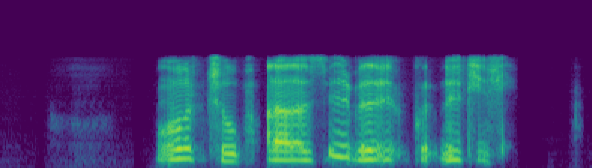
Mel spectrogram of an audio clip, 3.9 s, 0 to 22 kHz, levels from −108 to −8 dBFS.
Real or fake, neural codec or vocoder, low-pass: fake; autoencoder, 44.1 kHz, a latent of 192 numbers a frame, MeloTTS; 5.4 kHz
